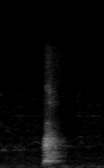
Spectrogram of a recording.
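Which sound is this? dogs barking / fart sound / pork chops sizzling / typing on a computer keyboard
dogs barking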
